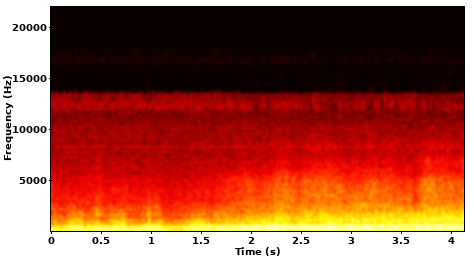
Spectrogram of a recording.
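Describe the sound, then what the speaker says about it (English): Speedway motorcycles at King's Lynn roar away together from the tapes at the start of a heat, a loud, dense and sustained engine drone that swells slightly as they accelerate. "Up go the tapes, those engines roar"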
